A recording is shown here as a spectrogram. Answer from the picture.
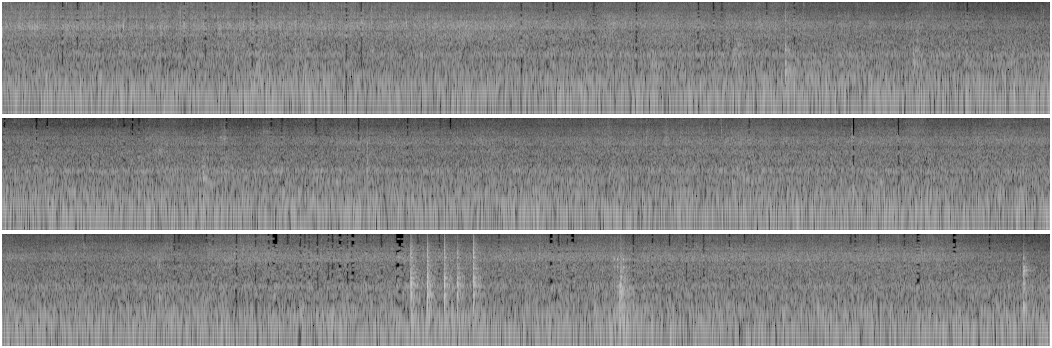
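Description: Spiced chicken, potatoes, onions and freshly added chopped tomatoes frying in a nonstick wok: a steady sizzle while a spatula stirs. A quick run of sharp clicks comes near the end, then one more.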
